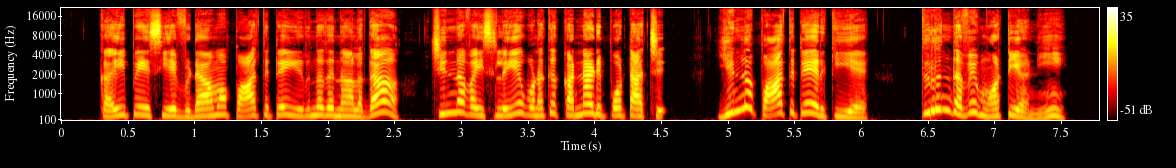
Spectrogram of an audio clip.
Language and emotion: Tamil, angry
